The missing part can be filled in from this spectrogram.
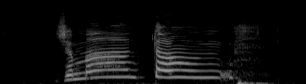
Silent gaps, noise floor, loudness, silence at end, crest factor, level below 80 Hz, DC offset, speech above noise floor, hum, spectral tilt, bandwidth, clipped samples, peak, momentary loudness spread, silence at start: none; -75 dBFS; -35 LUFS; 0.35 s; 20 dB; -56 dBFS; under 0.1%; 40 dB; none; -3 dB/octave; 15.5 kHz; under 0.1%; -16 dBFS; 16 LU; 0.55 s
